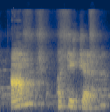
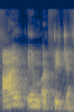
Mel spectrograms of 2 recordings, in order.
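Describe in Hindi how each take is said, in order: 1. 'I am' संक्षिप्त होकर एक अक्षर में बोला जाता है। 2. 'I am' पूरा दो अक्षरों में बोला जाता है। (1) "लेकिन आप बोलिए" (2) "अब ये मत कहिए"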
